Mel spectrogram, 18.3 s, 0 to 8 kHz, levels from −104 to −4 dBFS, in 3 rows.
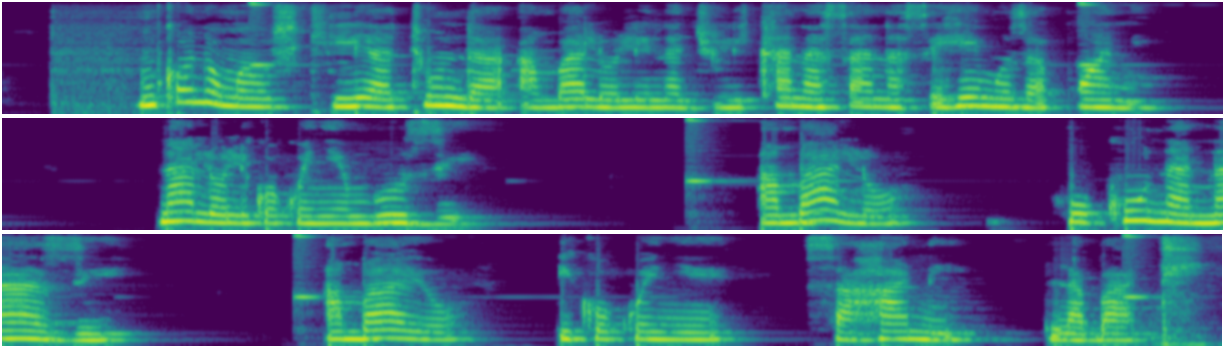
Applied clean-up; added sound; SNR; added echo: classical method WPE with log-MMSE.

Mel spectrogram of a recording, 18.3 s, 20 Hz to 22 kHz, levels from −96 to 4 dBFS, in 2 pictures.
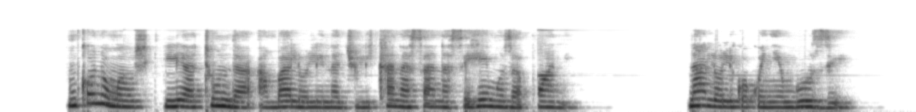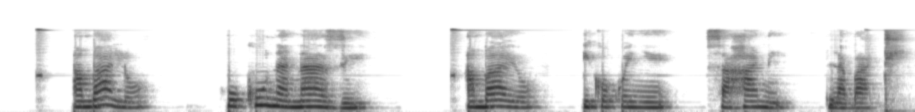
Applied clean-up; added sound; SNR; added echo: neural mask model DeepFilterNet 3.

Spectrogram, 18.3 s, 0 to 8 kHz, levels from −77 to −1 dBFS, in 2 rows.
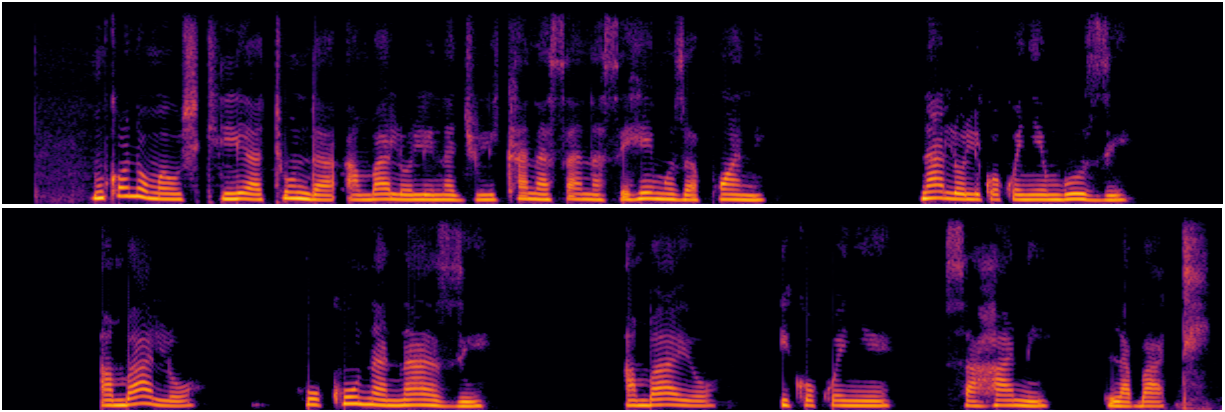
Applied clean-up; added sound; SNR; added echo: none; none; none; none.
